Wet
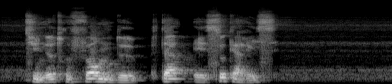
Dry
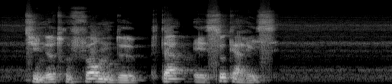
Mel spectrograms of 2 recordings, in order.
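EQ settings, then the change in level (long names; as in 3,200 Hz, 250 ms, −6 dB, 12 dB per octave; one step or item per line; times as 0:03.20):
dynamic equaliser 7,700 Hz, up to +5 dB, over −44 dBFS, Q 1.5
octave-band graphic EQ 125/250/500/1,000/2,000/4,000/8,000 Hz +8/+10/+12/+11/+4/+3/+9 dB
−10.0 dB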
